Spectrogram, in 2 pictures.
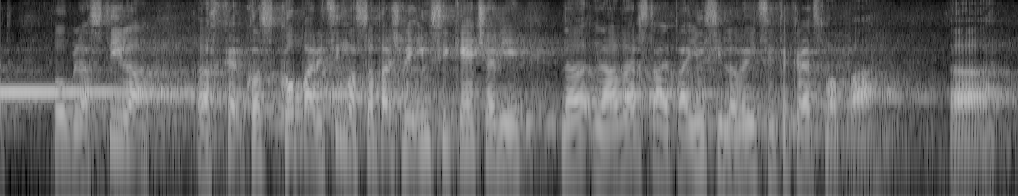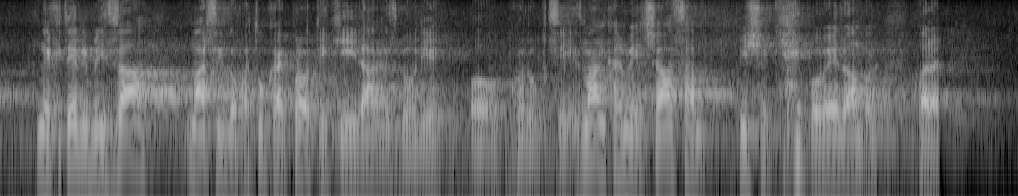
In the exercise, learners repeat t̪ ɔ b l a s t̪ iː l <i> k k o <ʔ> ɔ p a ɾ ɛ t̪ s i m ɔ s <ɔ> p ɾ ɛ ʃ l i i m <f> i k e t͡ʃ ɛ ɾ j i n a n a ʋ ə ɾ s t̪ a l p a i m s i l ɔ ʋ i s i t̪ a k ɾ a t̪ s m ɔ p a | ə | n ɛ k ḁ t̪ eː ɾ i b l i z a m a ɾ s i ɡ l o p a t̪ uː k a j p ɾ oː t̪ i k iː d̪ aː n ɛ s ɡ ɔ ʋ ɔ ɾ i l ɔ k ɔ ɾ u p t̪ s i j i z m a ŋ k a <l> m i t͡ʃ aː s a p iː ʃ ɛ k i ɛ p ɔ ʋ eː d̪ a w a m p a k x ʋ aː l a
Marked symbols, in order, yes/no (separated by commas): no, no, yes, no, yes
